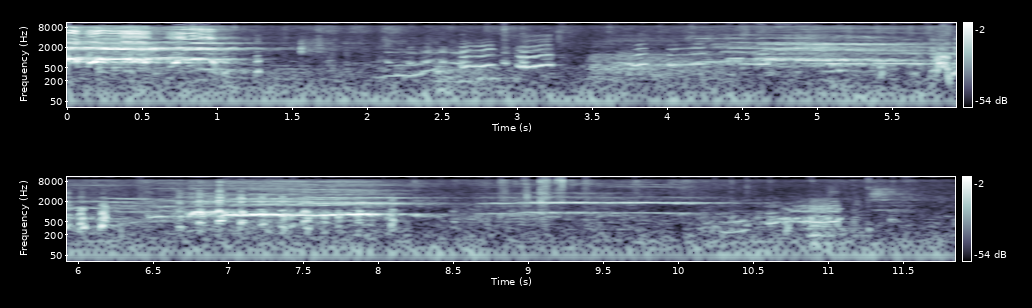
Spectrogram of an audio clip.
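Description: Ayam Cemani chickens: roosters crowing and hens clucking, several calls overlapping, loudest in the first second, with more long crows midway.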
